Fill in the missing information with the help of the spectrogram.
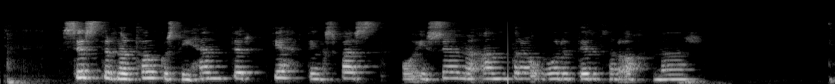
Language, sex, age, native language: Icelandic, female, 20-29, Icelandic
